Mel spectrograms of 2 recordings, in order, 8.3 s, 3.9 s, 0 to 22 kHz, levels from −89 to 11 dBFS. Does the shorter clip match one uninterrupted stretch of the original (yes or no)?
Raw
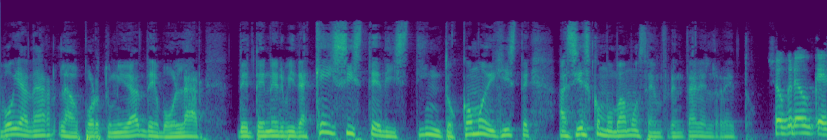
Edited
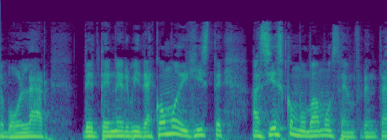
no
